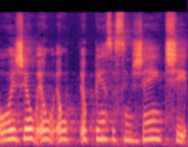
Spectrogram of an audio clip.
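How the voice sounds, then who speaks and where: Fairly high-pitched speech from a woman at a very slow pace, with noticeable background noise. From Viçosa, Minas Gerais, Brazil. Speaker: stay-at-home mother. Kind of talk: interview testimony.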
